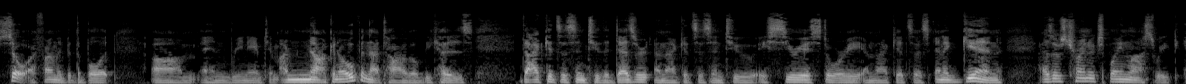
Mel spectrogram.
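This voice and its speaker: A man talking casually as an author hosting a podcast, animated and often interrupting himself as he thinks aloud. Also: sits low. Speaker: author hosting a podcast about their own book. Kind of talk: casual rambling talk with bits read aloud.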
